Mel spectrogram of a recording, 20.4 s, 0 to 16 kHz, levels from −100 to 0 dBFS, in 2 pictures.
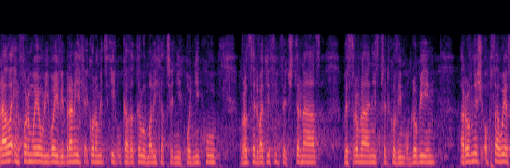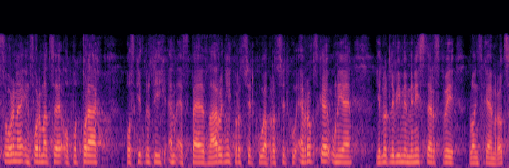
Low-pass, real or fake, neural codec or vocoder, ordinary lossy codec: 7.2 kHz; fake; codec, 16 kHz, 4.8 kbps, FACodec; AAC, 64 kbps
